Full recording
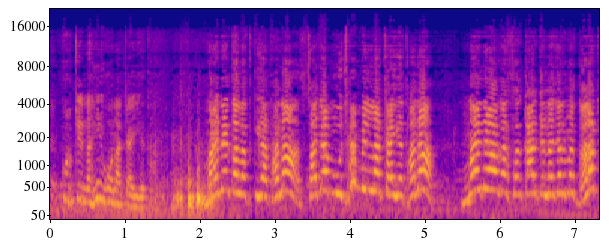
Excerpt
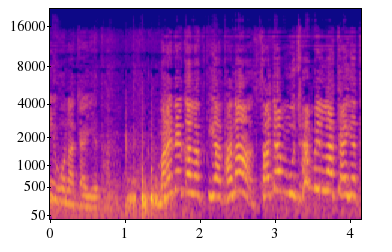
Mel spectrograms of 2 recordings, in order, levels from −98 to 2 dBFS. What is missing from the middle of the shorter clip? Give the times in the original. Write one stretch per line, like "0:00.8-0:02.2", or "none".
none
